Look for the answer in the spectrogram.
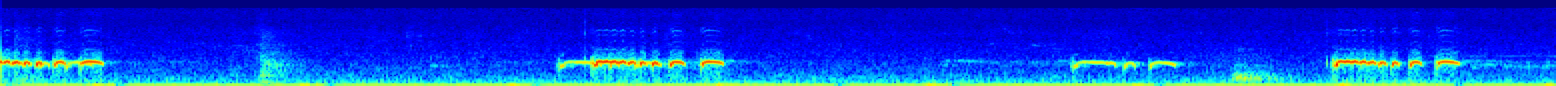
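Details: Local zebra dove in song in Indonesia, repeating short loud bubbling cooed phrases every few seconds, with softer coos in between.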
